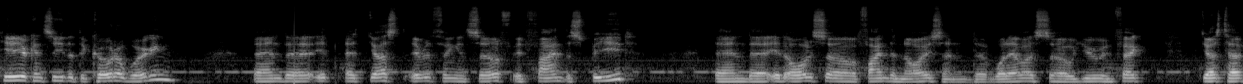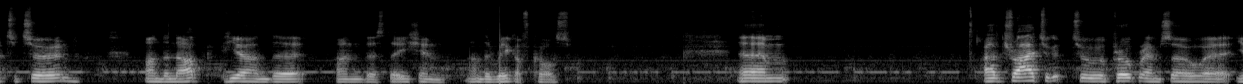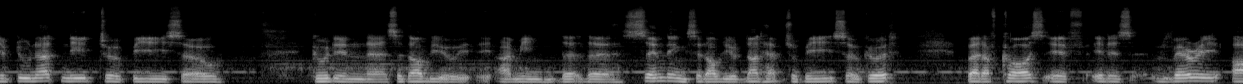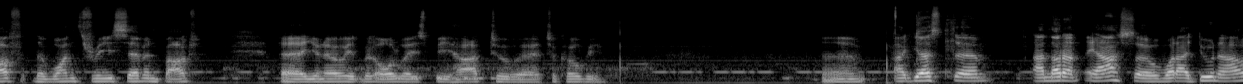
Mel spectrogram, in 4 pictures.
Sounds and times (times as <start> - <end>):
Speech: 0.0 - 1.8, 2.6 - 6.4, 7.2 - 11.4, 12.0 - 13.2, 13.9 - 18.2, 19.8 - 20.3, 22.2 - 27.1, 28.0 - 33.8, 34.6 - 39.3, 40.1 - 43.4, 45.5 - 49.7
Radio: 0.0 - 49.7.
